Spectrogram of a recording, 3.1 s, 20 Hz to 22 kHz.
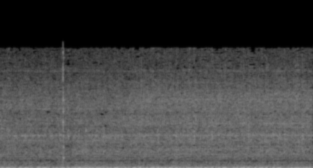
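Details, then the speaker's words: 2002 Chevrolet Silverado 2500HD 4x4 6.0L gasoline V8 with P0300 random misfire and P0332 codes: steady idle with an uneven low thump, no change when one coil is unplugged, so that cylinder is dead and its ignition coil has failed. "no change that is the culprit right there so what that means is that this device here is malfunctioning i'm gonna have to replace that"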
